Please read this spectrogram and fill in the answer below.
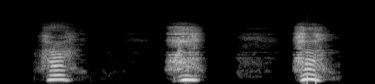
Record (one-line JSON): {"exhalation_length": "3.8 s", "exhalation_amplitude": 28550, "exhalation_signal_mean_std_ratio": 0.39, "survey_phase": "beta (2021-08-13 to 2022-03-07)", "age": "18-44", "gender": "Female", "wearing_mask": "No", "symptom_cough_any": true, "symptom_runny_or_blocked_nose": true, "symptom_diarrhoea": true, "symptom_fatigue": true, "symptom_headache": true, "symptom_other": true, "symptom_onset": "2 days", "smoker_status": "Ex-smoker", "respiratory_condition_asthma": false, "respiratory_condition_other": false, "recruitment_source": "Test and Trace", "submission_delay": "1 day", "covid_test_result": "Positive", "covid_test_method": "RT-qPCR", "covid_ct_value": 19.1, "covid_ct_gene": "ORF1ab gene", "covid_ct_mean": 19.5, "covid_viral_load": "410000 copies/ml", "covid_viral_load_category": "Low viral load (10K-1M copies/ml)"}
